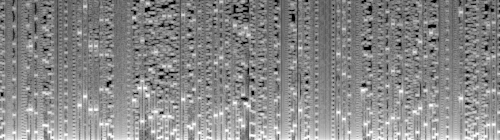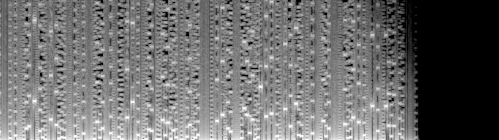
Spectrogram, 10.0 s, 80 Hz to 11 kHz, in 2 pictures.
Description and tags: Computer Does Calculations 2 (Medium)
High and low pitched beeps that play for a rather short period of time. It resembles how sci-fi occasionally liked to represent the operations of computers.
computer, machine, operating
